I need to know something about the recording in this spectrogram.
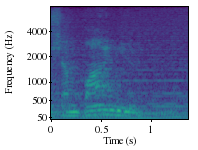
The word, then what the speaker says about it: champagne: La GN, este es un sonido que nosotros hacemos en español, pero nosotros lo ponemos con la ñ. Entonces cada vez que tú te encuentres una GN, vas a pronunciarlo como la ñ nuestra del español.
